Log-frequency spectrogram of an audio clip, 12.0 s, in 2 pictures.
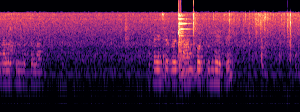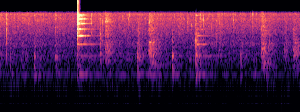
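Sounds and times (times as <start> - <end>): spices sizzling in hot oil: 0.0 - 12.0
spoon clinking against pan: 7.5 - 8.2.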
